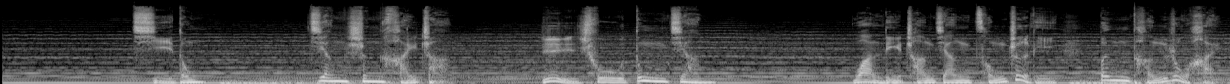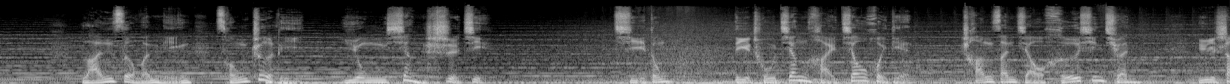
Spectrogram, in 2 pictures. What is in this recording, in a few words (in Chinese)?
男 大气舒缓; 启东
